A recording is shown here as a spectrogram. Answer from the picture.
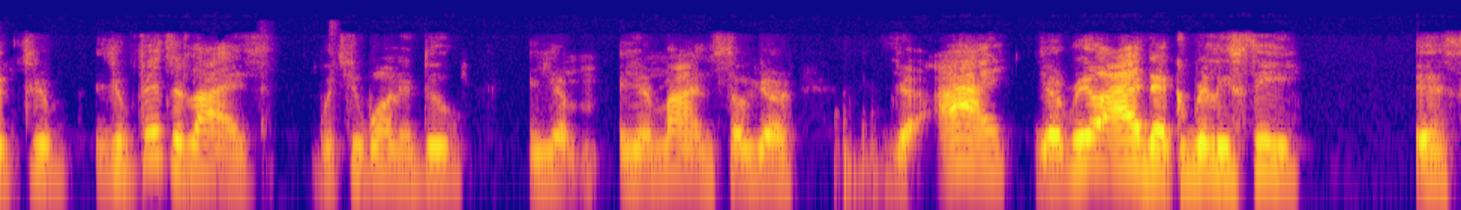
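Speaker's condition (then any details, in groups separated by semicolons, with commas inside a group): Cerebral palsy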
